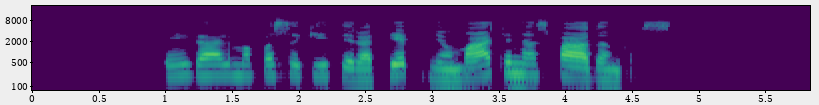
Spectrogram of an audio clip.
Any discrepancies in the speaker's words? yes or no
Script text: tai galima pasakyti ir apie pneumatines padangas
no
